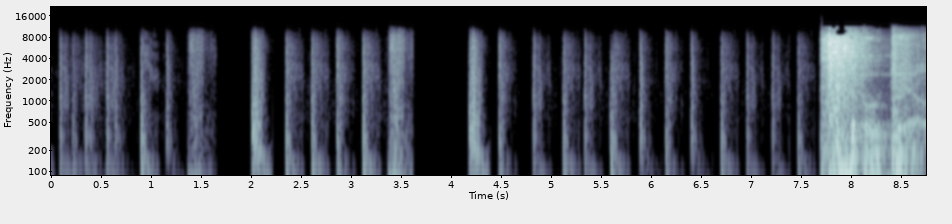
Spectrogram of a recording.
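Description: Quick footsteps tap up metal stairs.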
